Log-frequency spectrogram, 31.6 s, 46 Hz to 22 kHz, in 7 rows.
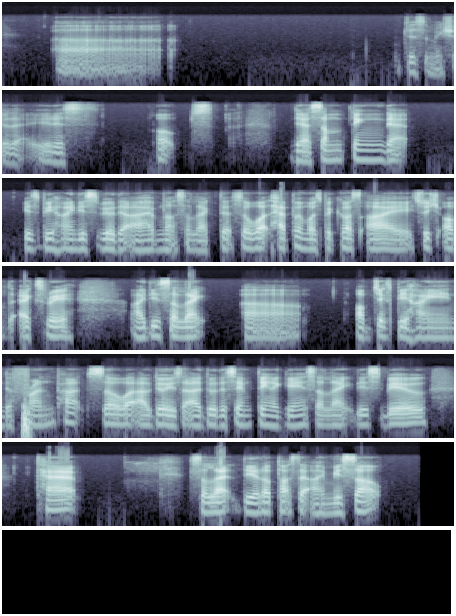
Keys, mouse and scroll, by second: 0.4 click, 1.9-4.6 middle drag, 5.4 g, 7.2-8.4 middle drag, 9.1 middle click, 13.8 click, 22.7 Tab, 23.2 click, 26.7 click, 27.7 Tab, 27.7 click, 27.9 click, 28.2 shift+click, 28.4 click, 29.2 ctrl+j, 29.2 click, 29.6 g, 30.2 middle click.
